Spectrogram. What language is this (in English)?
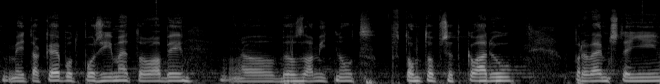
Czech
